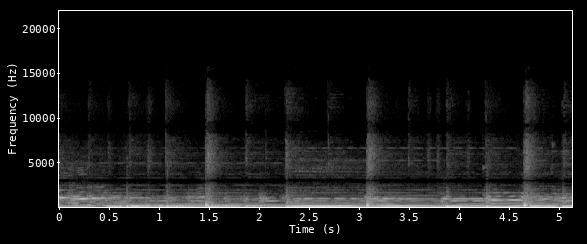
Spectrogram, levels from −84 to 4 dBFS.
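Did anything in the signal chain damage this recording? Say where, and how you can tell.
Yes. Channel delay (comb filtering) runs throughout the clip, from start to finish. One channel was late relative to the other by roughly 0.15 ms, a few samples, before the two were summed to mono. The damage happened wherever the channels lost alignment ahead of that fold-down. Content common to both channels cancels at evenly spaced frequencies, with the first notch around 3 kHz and further notches near 9 kHz and 15 kHz. The result is a fixed, hollow, phasey colouring that never moves.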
